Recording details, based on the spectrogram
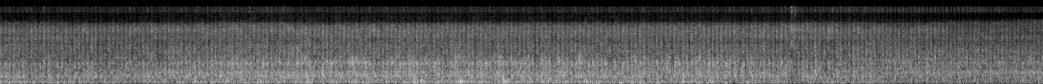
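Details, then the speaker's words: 2014 Isuzu D-Max 2.5 VGS diesel pickup, 70,000 km, first cold start of the morning: steady, even diesel clatter at idle, no misses, knocks or wandering speed, no smoke or vapour; smooth healthy idle. "เสียงเครื่องนิ่มมากเดี๋ฟังเสียงเครื่องกันนะไม่มีควันไม่มีไอครับ"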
